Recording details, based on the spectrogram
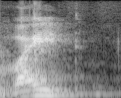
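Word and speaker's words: white: इसी प्रकार वाइट, वाइट में भी H साइलेंट रहता है।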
